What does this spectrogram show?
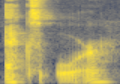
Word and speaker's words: XOR: I guess here is what's called exclusive or or usually pronounced just x4 so what's true about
